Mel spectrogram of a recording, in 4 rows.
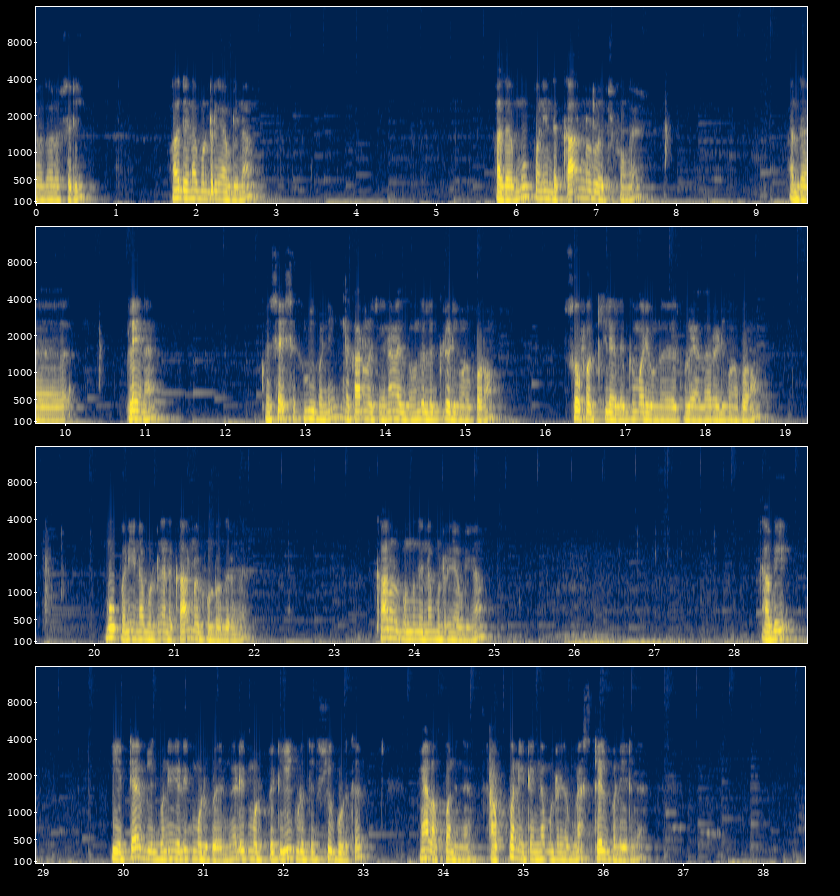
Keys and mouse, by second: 1.1-2.6 drag, 4.7 click, 5.4 click, 6.8 click, 7.9 s, 9.9 g, 13.5 h, 14.6 ctrl+z, 15.5 g, 26.3 click, 28.2 click, 31.8 g, 35.6 Tab, 36.4 e.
